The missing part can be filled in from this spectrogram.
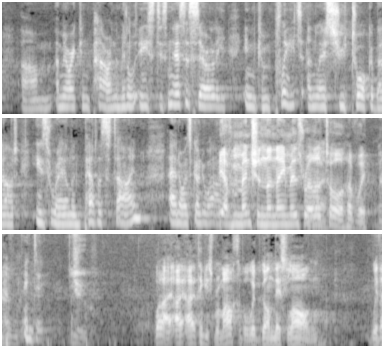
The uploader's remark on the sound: Recorded live at the Melbourne Writers Festival.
